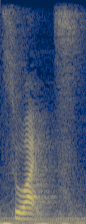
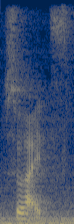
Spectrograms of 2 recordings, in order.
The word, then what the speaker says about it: Suhaitz: So in his Basque, the H is pronounced. But in, I think, most Basque dialects, it's not. So this could also be just suhaitz, no H.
